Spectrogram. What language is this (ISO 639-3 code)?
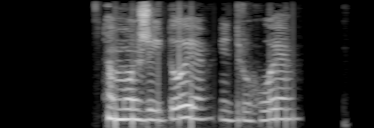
bel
